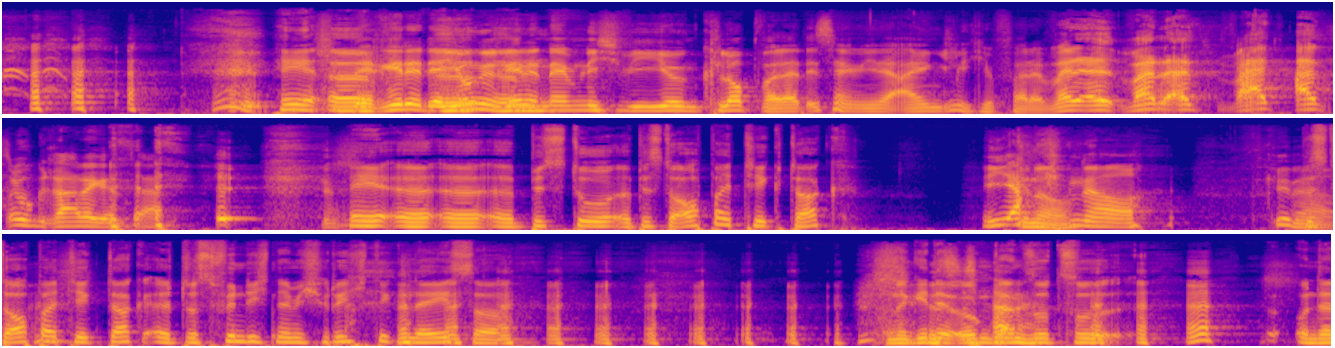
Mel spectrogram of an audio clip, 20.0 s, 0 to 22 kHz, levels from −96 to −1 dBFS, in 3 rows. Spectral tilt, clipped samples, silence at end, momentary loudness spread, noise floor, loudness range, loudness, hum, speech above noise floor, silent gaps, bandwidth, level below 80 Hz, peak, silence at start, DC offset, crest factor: -5 dB/octave; under 0.1%; 0 s; 16 LU; -57 dBFS; 6 LU; -19 LUFS; none; 38 dB; none; 17 kHz; -42 dBFS; 0 dBFS; 0 s; under 0.1%; 18 dB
